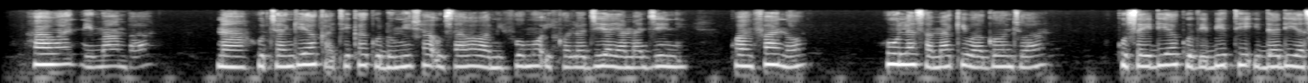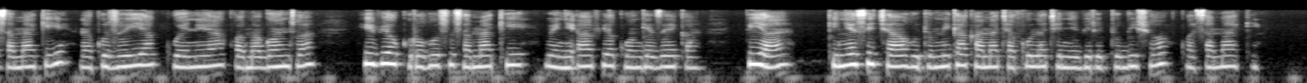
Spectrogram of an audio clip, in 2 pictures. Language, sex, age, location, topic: Swahili, female, 18-24, Nairobi, government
